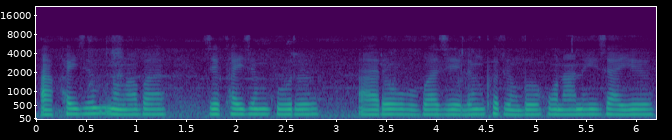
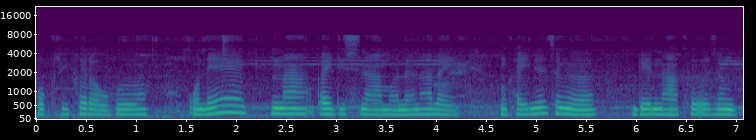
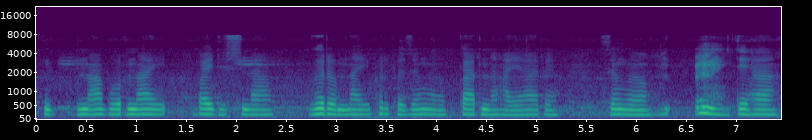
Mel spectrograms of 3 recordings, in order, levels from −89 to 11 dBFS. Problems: constant background noise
